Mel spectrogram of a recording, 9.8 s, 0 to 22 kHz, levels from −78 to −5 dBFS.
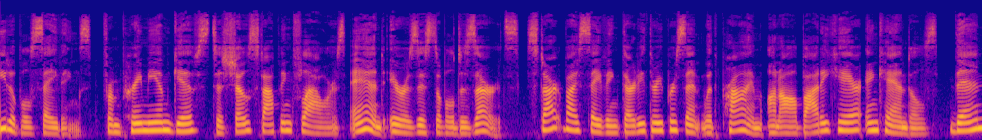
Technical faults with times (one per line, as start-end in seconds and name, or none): none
